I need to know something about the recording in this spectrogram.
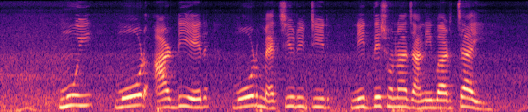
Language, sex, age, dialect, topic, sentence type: Bengali, female, 36-40, Rajbangshi, banking, statement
